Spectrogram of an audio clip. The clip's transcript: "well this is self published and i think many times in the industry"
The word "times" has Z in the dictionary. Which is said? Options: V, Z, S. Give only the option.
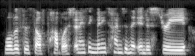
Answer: Z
